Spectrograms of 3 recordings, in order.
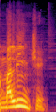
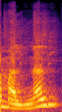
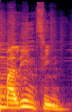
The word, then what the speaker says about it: Malinalli: españoles y aztecas la malinche fue su nombre mal pronunciado por los españoles en realidad era malinalli o malintzín dominaba el náhuatl el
